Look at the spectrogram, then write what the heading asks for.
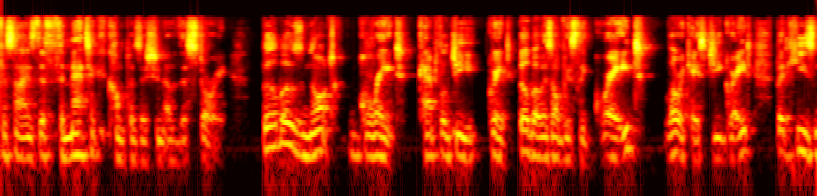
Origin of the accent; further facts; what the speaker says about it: United Kingdom; I'm from Britain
